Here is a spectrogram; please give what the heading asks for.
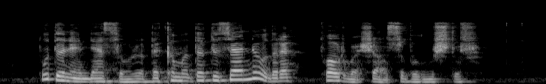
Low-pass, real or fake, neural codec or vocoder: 7.2 kHz; fake; codec, 16 kHz, 8 kbps, FreqCodec, larger model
